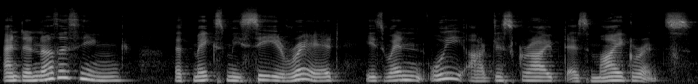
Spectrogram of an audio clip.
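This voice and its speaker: Loud forthright woman commenting. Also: lowish voice, slow. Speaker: audience member commenting.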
